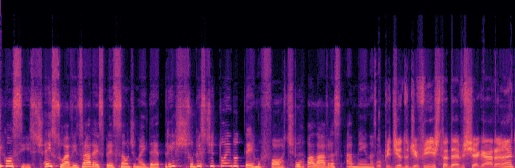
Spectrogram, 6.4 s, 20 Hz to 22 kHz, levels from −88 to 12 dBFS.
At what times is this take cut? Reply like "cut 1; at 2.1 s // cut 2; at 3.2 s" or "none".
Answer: cut 1; at 4.7 s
